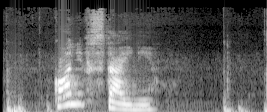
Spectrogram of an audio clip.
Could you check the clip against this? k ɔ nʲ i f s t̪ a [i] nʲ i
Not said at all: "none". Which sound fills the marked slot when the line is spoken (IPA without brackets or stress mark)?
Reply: j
